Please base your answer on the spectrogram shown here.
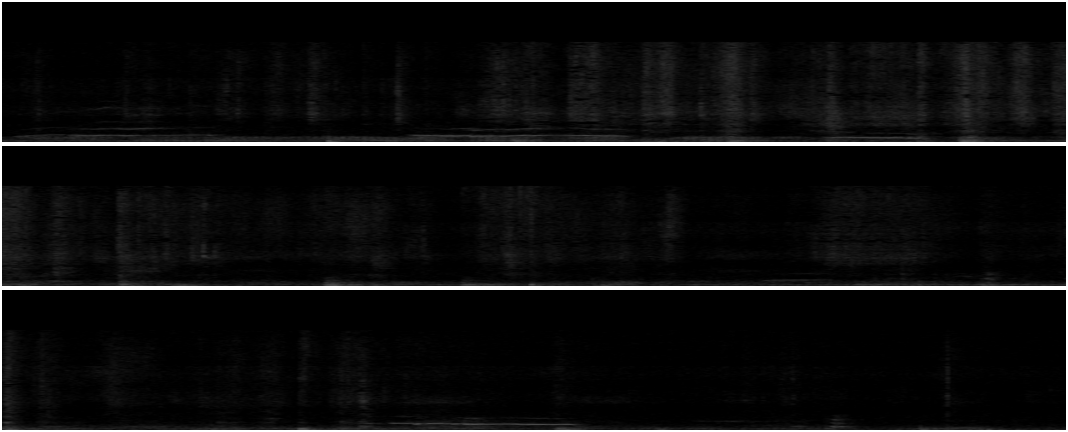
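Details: Resting cat family kept in a warehouse; repeated short, high mews with clear harmonics, often bending down at the end, come every few seconds over steady background rustle and occasional clicks and knocks.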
